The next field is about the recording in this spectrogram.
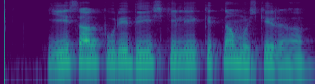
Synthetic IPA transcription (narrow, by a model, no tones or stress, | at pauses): jeːsaːlpuːɾed̪eːʃkeliekɪt̪namʊʃkɪlɾɐɦaː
